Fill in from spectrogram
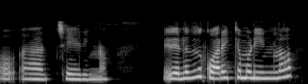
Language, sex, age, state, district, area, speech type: Tamil, female, 18-30, Tamil Nadu, Tiruppur, rural, spontaneous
